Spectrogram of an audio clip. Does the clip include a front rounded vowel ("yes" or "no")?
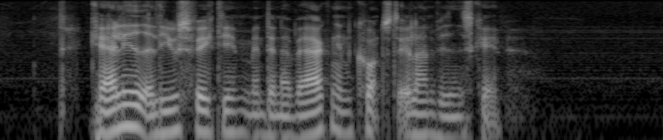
no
